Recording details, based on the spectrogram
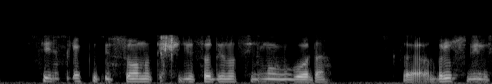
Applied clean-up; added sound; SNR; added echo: neural diffusion model UNIVERSE++.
